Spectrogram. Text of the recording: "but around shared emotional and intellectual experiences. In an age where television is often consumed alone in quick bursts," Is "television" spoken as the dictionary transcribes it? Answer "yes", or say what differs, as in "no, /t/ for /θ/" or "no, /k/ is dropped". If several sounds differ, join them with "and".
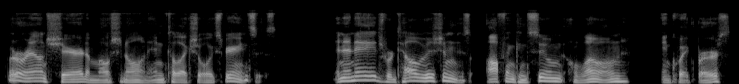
yes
